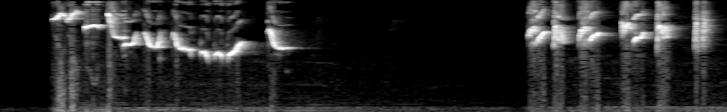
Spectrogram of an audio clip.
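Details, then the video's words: Orange-headed thrush singing as a model for other birds: a long cascade of quick whistled notes falling step by step in pitch, a pause of two seconds, then a burst of high rising and falling chirps. "Burung anis gacoran || masteran untuk burung anis"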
